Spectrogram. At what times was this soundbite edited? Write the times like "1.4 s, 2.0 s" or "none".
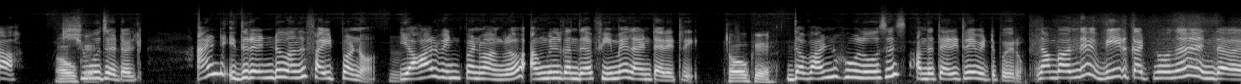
10.3 s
